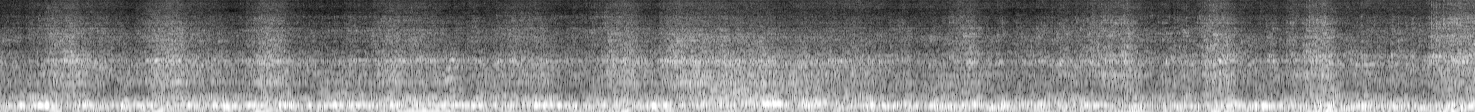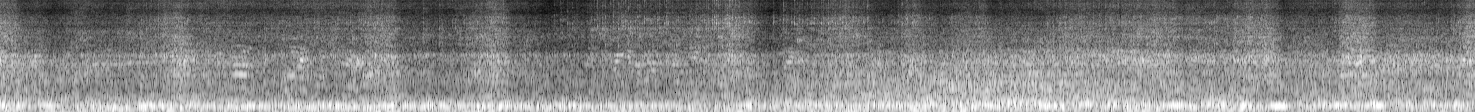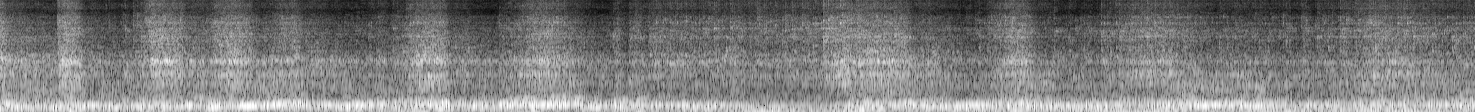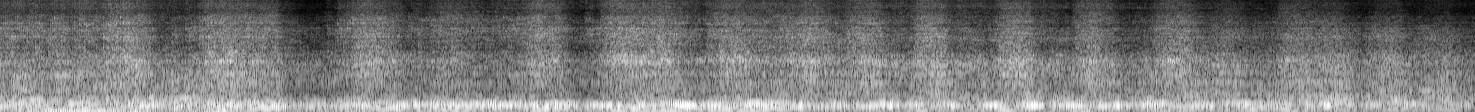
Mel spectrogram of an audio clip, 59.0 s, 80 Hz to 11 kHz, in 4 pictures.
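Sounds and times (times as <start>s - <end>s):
racing car engines revving: 0.0s - 59.0s.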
